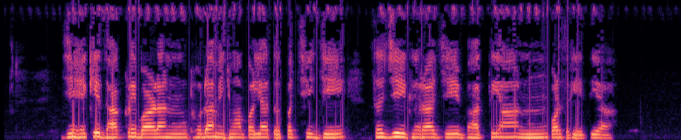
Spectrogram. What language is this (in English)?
Od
